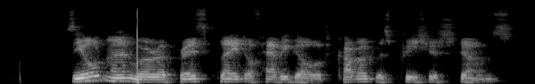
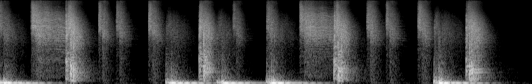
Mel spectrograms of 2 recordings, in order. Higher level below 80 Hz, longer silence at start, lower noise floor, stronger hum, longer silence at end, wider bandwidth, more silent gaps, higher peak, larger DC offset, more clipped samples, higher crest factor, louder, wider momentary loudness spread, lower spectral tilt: second, -66 dBFS vs -14 dBFS; first, 0.7 s vs 0 s; first, -64 dBFS vs -35 dBFS; neither; second, 0.25 s vs 0.45 s; second, 15 kHz vs over 20 kHz; neither; about the same, -2 dBFS vs 0 dBFS; neither; second, under 0.1% vs 0.3%; first, 26 dB vs 14 dB; second, -27 LUFS vs -15 LUFS; about the same, 11 LU vs 12 LU; first, -5.5 dB/octave vs -3 dB/octave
